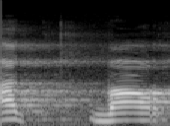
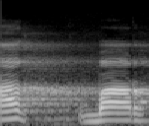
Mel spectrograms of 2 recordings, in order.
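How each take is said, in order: Both takes have the same delivery.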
